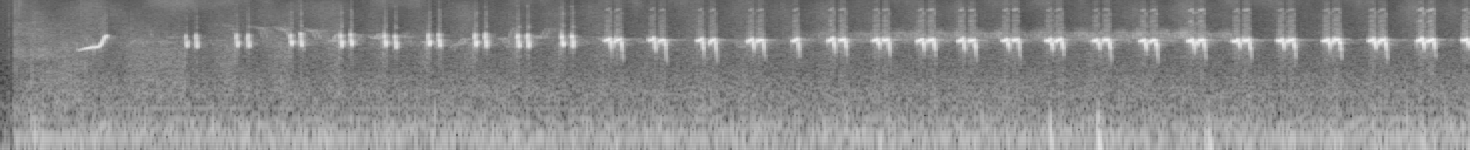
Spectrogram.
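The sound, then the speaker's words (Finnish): Bluethroat song from Lapland: a short rising whistle, then a long run of many short, high notes repeated at an even, rapid beat, steady and fairly strong, with no voices. “Lapin lintuja. Sinirinta.”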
